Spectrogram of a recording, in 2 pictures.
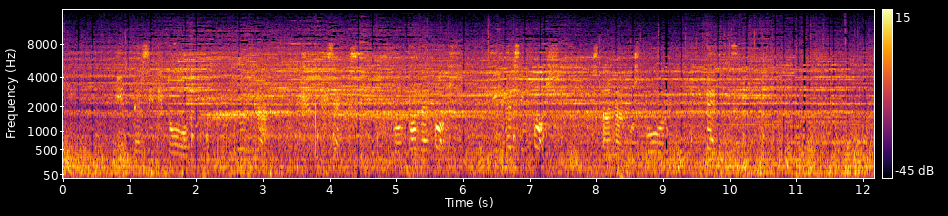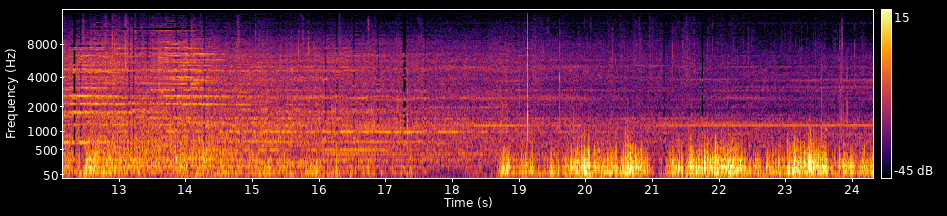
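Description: A VR InterCity double-deck train running into the station and braking, its wheels and brakes squealing in many high tones that fade away after about fifteen seconds. Irregular low rumbling gusts take over in the last few seconds.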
